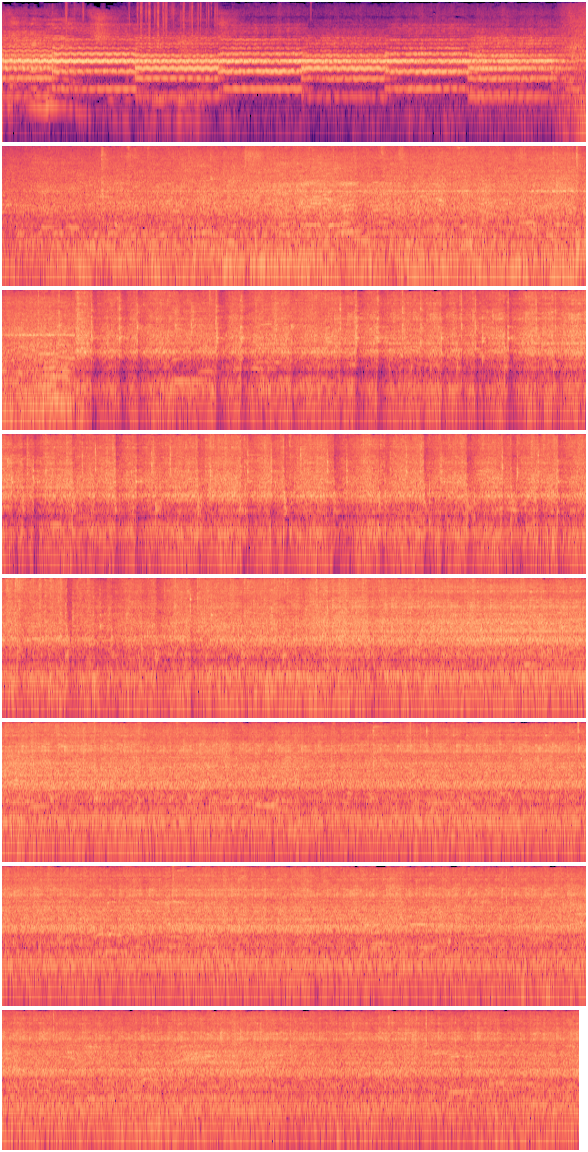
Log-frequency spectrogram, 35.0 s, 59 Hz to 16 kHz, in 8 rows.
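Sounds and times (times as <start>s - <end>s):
engine running steadily: 4.2s - 34.9s
rattling clicks: 9.3s - 19.7s.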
